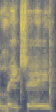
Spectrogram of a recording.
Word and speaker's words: leite: It is also leche in Portuguese. It's pronounced leche, but it's Leite. So when you have a T and a vowel, that makes a ch sound.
